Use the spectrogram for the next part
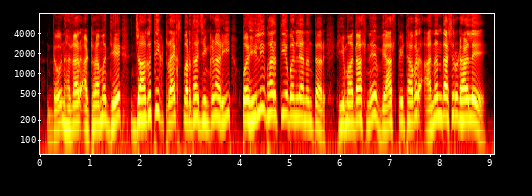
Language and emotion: Marathi, happy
